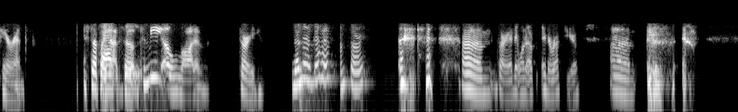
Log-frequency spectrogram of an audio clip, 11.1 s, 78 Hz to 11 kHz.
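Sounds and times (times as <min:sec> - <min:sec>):
speech: 0:00.0 - 0:00.5, 0:01.2 - 0:10.4
throaty vocal sound: 0:04.4 - 0:05.5
person coughing: 0:09.7 - 0:10.5.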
